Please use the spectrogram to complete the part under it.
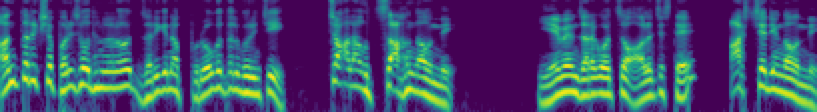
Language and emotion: Telugu, happy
